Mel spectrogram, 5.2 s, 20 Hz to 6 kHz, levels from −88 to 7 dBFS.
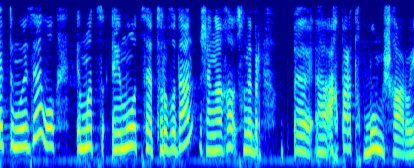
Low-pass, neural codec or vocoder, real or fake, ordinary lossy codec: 5.4 kHz; none; real; none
